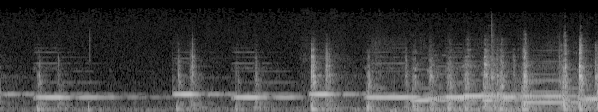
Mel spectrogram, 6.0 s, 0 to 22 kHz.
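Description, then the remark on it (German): Bird-stop chirping on the pipe organ installed in 1624 in the Stephanskirche: steady high whistling tones and warbling trills layered over soft mechanical clicks and thumps of the keys, which must be pressed forcefully, growing busier and denser toward the end. “Jetzt werden Sie hier Vögel singen hören.”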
